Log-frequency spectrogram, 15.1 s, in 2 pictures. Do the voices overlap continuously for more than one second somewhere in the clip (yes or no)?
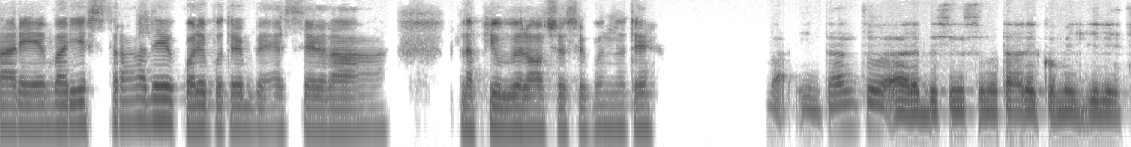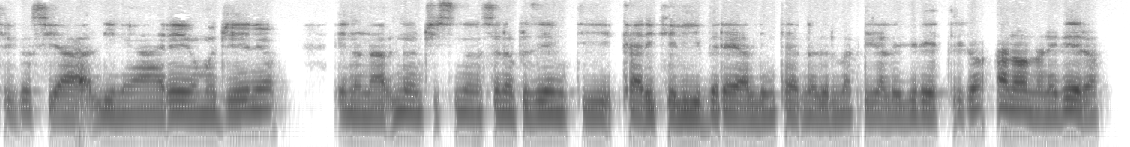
no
